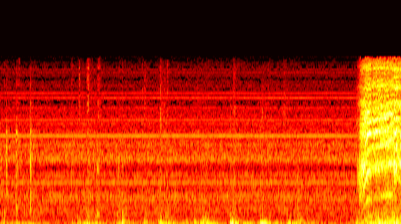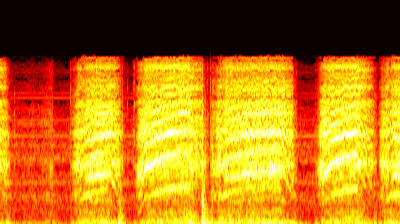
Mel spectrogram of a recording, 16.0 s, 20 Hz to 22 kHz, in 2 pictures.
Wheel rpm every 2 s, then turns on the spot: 0, 0, 0, 30, 30, 80, 100, 70.
none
